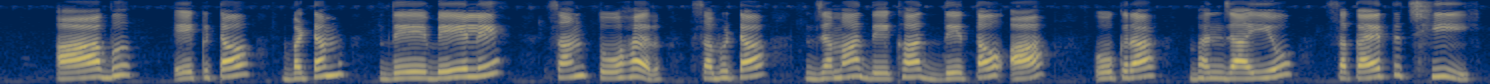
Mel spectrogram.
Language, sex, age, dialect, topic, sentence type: Maithili, female, 25-30, Bajjika, banking, statement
